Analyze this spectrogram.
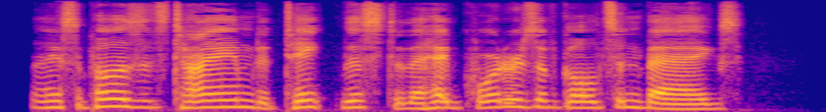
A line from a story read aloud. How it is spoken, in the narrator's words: he said with a sigh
